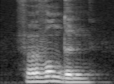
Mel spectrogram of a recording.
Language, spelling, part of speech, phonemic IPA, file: Dutch, verwonden, verb, /vərˈwɔndə(n)/, Nl-verwonden.ogg
- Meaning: to wound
